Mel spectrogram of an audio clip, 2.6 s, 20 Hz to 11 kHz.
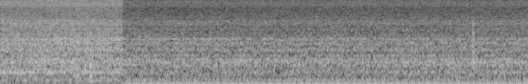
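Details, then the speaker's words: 2013 Ford Focus after repairing no-acceleration fault (codes P2127/P060D): engine picks up cleanly to strong even roar on throttle, no stumble or hesitation; normal revving, no more misfire. "no more misfire it sounds good yeah all right say you want to step on the gas whoa be careful sound Jeff step on it nice"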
